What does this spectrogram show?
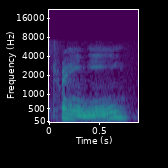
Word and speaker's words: trainee: as we learned earlier a stress falls on these suffixes so this sentence sounds like this the Vietnamese trainee volunteered to help the Lebanese and Chinese refugees the Vietnamese trainee volunteered to help the Lebanese and Chinese refugees talk about the rhythm of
